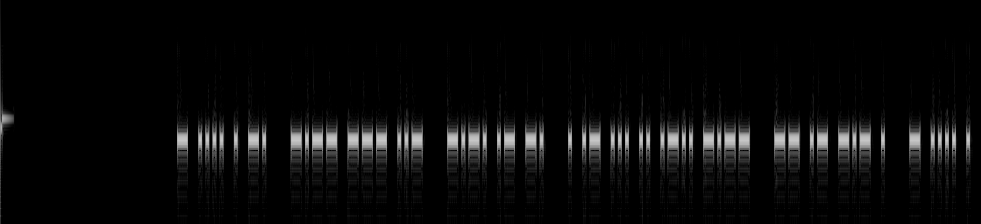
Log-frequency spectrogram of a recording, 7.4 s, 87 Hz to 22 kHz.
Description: Morse code, heard as a keyed tone, about 42 wpm, 700 Hz. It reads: THEN YOU CAN EASILY MAKE THE
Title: Sentences from Top 1000 Words - Review Part 1 - 45wpm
